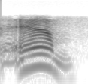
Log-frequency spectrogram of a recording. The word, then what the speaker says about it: Om: source of all vibration begins with the a sound ends with the u sound.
